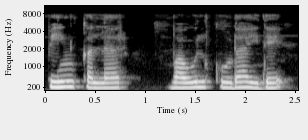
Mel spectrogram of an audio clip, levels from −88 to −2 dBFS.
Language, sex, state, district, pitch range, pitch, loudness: Kannada, female, Karnataka, Bangalore, 190-205 Hz, 195 Hz, -15 LUFS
